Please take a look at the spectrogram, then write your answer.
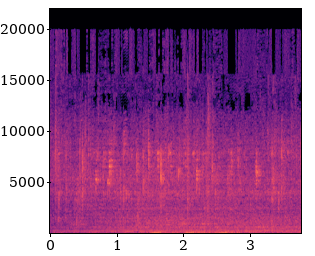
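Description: Ginger dropped into hot white oil in a pan, giving a steady, crackling sizzle with soft spitting pops throughout, fairly quiet and heard alone.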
